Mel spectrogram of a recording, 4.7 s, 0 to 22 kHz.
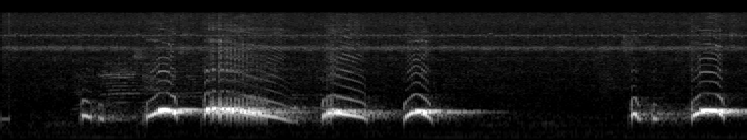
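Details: Spotted dove giving a 'kuk 2' style coo used to lure rival doves: low, hollow coos with rising-falling looped notes, in phrases of several quick coos, a pause, then a fresh phrase; quiet background.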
